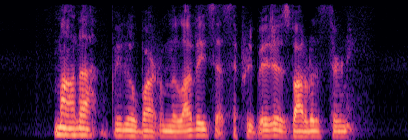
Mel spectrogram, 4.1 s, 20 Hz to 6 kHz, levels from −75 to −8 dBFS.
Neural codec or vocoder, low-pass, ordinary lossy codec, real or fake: codec, 16 kHz in and 24 kHz out, 0.4 kbps, LongCat-Audio-Codec, fine tuned four codebook decoder; 5.4 kHz; none; fake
